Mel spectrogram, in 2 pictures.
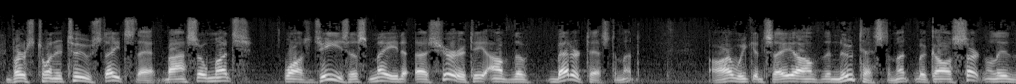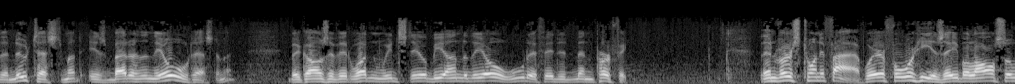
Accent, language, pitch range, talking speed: American, English, 120-170 Hz, 170 wpm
